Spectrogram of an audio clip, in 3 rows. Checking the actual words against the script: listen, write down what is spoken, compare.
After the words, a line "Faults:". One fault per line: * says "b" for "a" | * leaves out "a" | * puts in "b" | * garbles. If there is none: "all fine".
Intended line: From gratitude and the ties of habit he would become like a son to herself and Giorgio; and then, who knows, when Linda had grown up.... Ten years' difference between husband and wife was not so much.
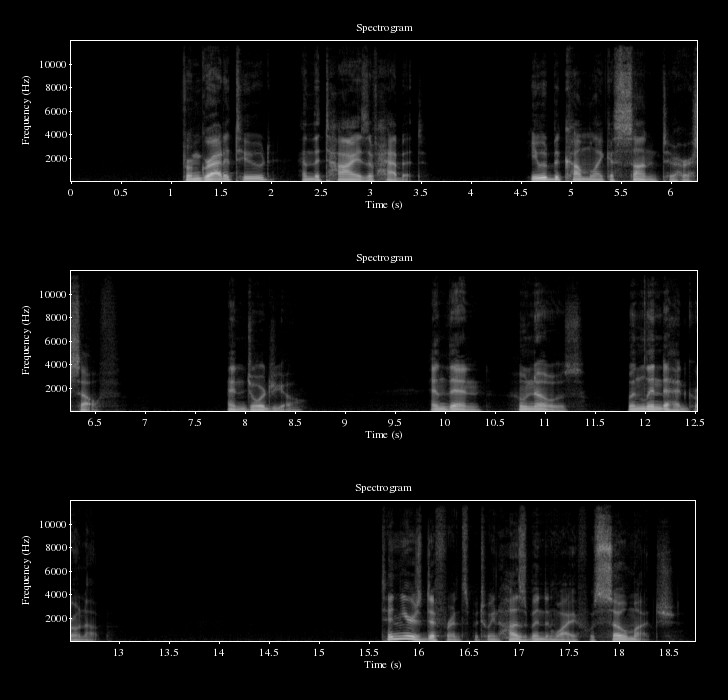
From gratitude and the ties of habit he would become like a son to herself and Giorgio; and then, who knows, when Linda had grown up.... Ten years' difference between husband and wife was so much.
Faults:
* leaves out "not"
